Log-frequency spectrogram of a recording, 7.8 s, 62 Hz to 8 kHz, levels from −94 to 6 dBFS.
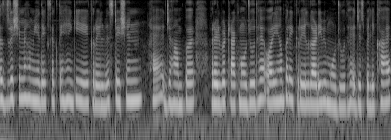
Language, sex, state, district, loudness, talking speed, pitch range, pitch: Hindi, female, Andhra Pradesh, Guntur, -26 LUFS, 250 wpm, 215-240 Hz, 225 Hz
